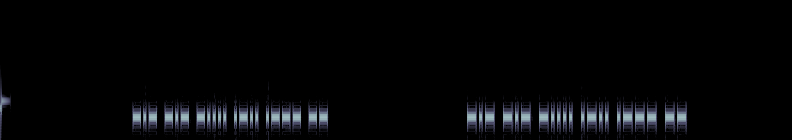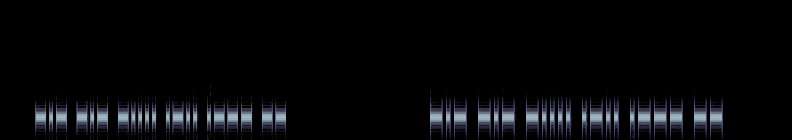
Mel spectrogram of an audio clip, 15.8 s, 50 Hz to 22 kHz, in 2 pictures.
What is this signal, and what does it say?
Morse code, heard as a keyed tone, about 37 wpm, 700 Hz. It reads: KK6LJM KK6LJM KK6LJM KK6LJM
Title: Speed Racing - USA 2x3 Call Signs 30wpm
